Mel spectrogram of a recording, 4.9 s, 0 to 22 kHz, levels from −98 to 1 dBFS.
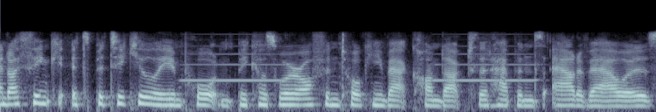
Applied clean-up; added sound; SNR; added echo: none; Wind instrument, woodwind instrument; 14 dB; none.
